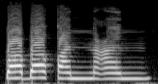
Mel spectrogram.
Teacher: کلمت عن میں یہاں حرف العین ہے، ہم اسے حلق کے درمیان والے حصے سے ادا کریں گے۔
